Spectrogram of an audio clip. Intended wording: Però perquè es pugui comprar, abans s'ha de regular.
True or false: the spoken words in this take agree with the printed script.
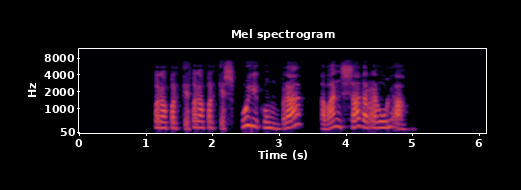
false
